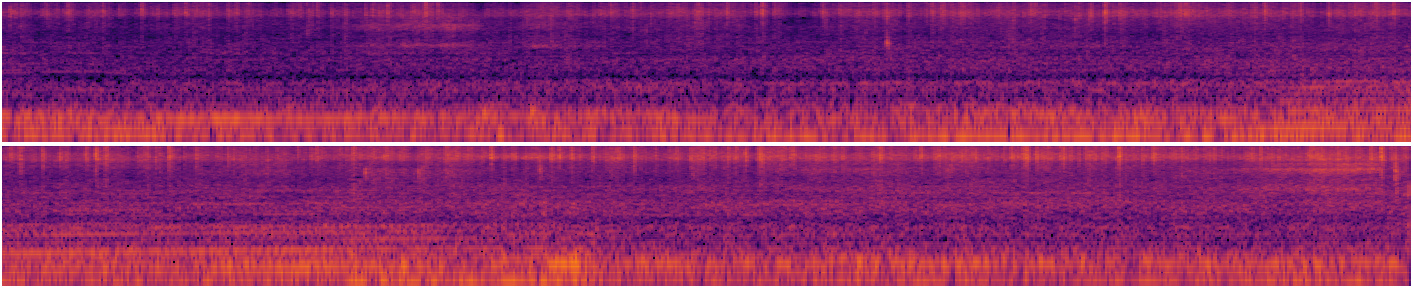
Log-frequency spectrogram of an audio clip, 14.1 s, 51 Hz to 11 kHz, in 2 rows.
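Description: Mazda 6 four-cylinder engine and road noise heard from inside the cabin: a steady low rumble, then about six seconds in the engine note climbs in pitch as the car accelerates hard, easing off around ten seconds in.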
